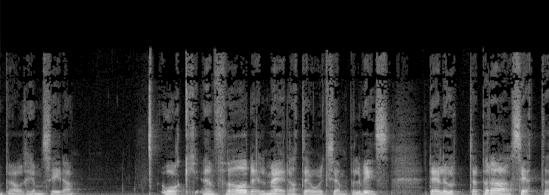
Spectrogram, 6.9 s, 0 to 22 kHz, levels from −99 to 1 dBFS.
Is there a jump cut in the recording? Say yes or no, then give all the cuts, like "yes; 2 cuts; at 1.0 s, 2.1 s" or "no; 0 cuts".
no; 0 cuts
